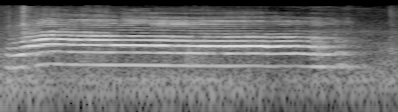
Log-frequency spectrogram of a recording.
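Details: A domestic cat gives a long, drawn-out meow, steady in pitch and fading at the end; a long drawn-out meow means the cat wants something specific like dinner.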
